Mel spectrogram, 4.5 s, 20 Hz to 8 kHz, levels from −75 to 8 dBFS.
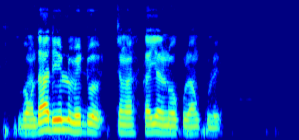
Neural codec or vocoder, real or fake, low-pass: none; real; 7.2 kHz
